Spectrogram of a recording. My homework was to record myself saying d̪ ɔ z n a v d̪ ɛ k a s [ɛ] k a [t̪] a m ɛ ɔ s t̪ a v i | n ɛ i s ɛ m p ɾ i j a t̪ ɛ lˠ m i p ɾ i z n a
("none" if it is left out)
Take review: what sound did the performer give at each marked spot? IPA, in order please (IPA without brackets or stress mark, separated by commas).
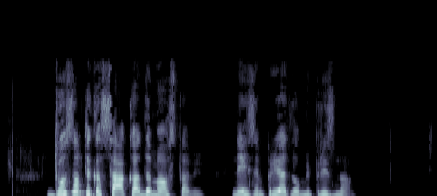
a, d̪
